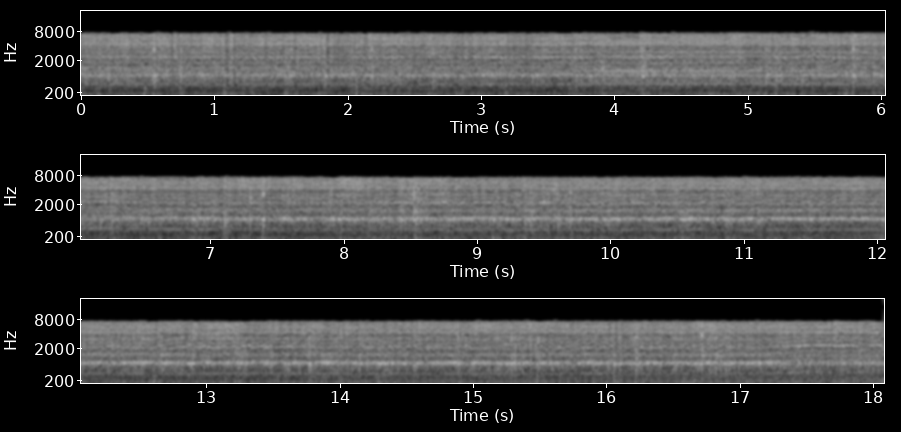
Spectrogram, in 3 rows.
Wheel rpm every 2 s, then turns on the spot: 160, 160, 160, 150, 140, 140, 140, 140, 150.
none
